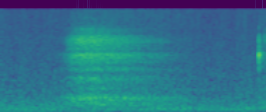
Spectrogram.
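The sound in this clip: One deep breath in during a guided relaxation exercise, a soft airy rush that rises quickly, then thins and fades within under a second, followed by a faint, brief click.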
